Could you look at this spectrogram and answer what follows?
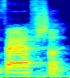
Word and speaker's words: FAFSA: all the time f-a-f-s-a if you were to say the word laugh and put s-a at the end that's a laughs same way with fafsa it's a fafsa so you're one-up on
